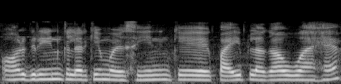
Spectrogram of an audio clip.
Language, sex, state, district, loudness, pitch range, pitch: Hindi, female, Rajasthan, Bikaner, -14 LUFS, 210-225 Hz, 215 Hz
